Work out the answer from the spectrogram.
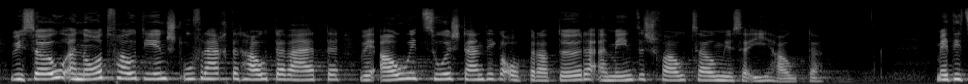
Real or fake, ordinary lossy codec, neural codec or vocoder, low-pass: real; AAC, 96 kbps; none; 14.4 kHz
